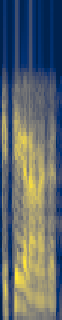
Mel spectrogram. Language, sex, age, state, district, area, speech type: Punjabi, male, 18-30, Punjab, Ludhiana, rural, conversation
